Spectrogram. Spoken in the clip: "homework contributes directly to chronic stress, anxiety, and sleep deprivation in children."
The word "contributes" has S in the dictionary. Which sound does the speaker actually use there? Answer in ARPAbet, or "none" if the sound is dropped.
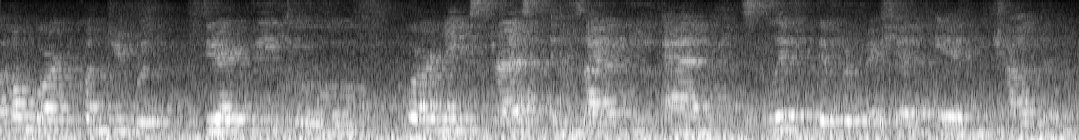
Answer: none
